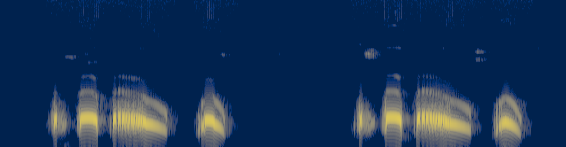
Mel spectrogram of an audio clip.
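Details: Spotted dove used as a trapping decoy, liu-fueang middle-voice song, recorded in rainy-season rice fields near Tao Lek, Roi Et, Thailand. Two identical phrases, about three seconds apart, each of short coos, a long descending coo, and a closing curved note.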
